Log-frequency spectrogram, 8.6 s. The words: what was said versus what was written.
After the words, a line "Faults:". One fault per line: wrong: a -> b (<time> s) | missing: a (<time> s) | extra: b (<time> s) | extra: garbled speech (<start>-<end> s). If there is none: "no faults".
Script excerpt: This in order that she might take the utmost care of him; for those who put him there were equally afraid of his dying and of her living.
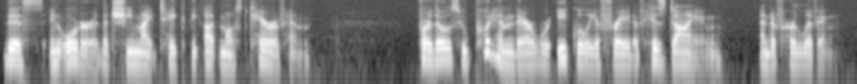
This in order that she might take the utmost care of him; for those who put him there were equally afraid of his dying and of her living.
Faults:
no faults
